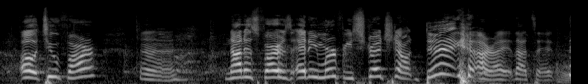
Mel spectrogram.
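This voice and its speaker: At a moderate pace, the voice makes very wide pitch swings and big swings in loudness over noticeable background noise. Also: woman, high pitch for a woman. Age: young. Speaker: comedian. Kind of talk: stand-up. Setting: stage with audience.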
